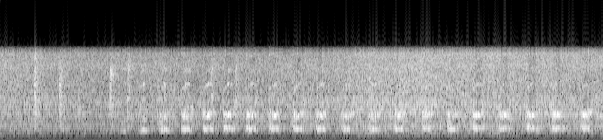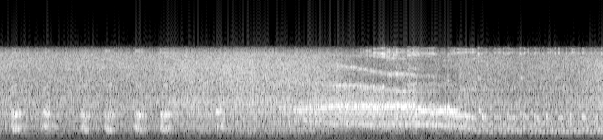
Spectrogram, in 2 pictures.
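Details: Howler monkey giving deep, hoarse rhythmic grunts, about two to three per second for eleven seconds, then blending into a longer rasping roar with a rising, whining overtone near the end.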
